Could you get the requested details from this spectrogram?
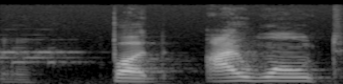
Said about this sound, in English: sorry about that phone ringing.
